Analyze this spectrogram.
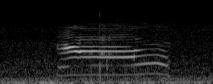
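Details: A chatty brown tabby-and-white stray cat gives a single drawn-out meow, level then dipping at the end, lasting about a second, while being petted and rubbing back affectionately; quiet low background hum.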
